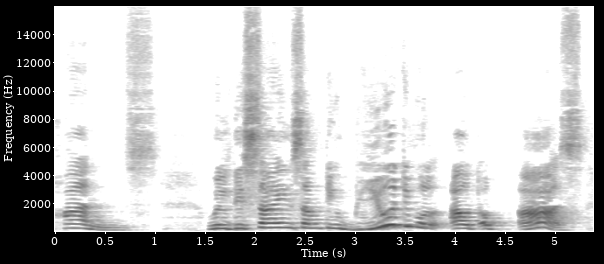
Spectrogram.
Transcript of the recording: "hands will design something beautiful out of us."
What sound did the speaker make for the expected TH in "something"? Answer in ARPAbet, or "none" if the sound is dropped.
T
